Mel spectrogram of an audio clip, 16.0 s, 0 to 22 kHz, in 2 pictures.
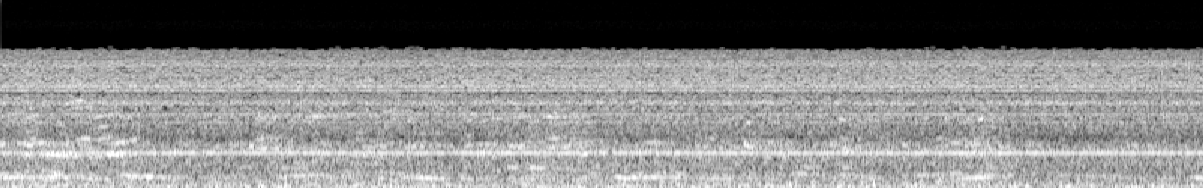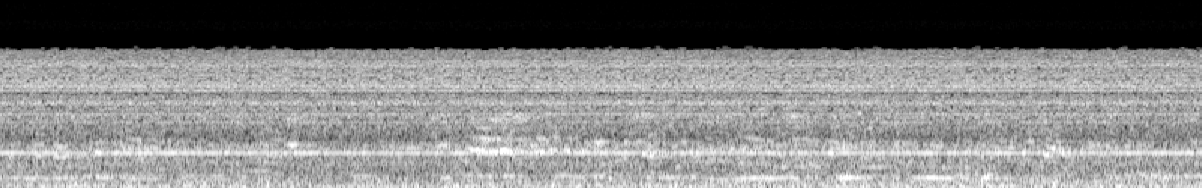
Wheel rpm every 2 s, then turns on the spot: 0, 0, 0, 0, 0, 0, 0, 0.
none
